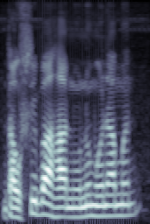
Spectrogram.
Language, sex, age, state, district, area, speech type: Bodo, male, 45-60, Assam, Baksa, rural, spontaneous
